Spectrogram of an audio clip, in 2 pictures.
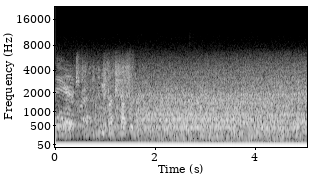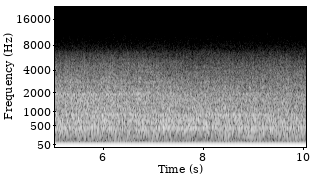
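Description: Voices chattering for about the first second and a half, then a coach bus's diesel engine running steadily as the bus drives off.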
